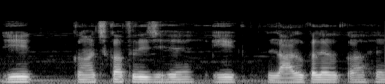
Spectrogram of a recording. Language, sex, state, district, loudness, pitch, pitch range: Hindi, male, Madhya Pradesh, Katni, -17 LUFS, 115 Hz, 110-120 Hz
